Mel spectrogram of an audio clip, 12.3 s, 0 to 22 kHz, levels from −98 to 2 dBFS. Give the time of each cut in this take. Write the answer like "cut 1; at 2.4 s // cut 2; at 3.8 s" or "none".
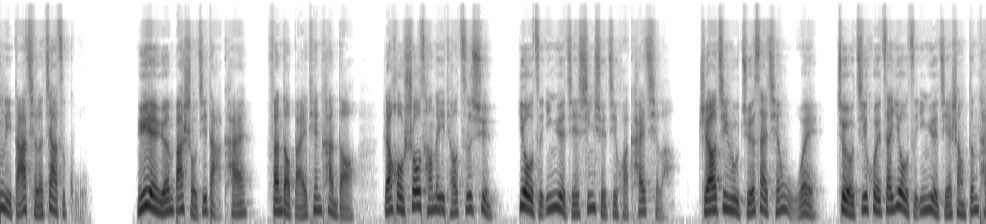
none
